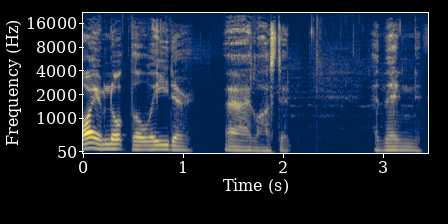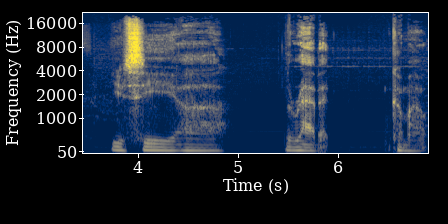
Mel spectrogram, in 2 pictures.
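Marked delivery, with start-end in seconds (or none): 0.0-1.1 put-on light, understated Irish accent. Quoting Finn Balor's line, in a slight Irish accent impression. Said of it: "It's a little bit of an Irish accent".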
